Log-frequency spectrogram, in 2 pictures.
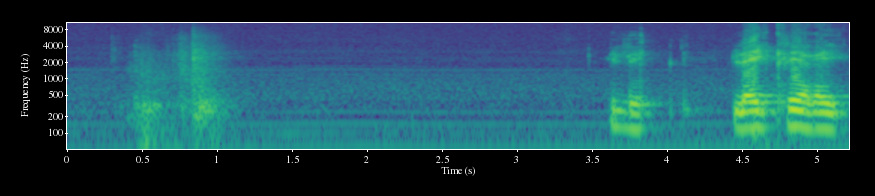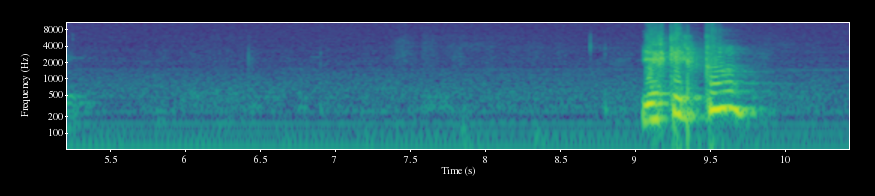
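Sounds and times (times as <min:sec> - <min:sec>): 
front door of a house creaking open: 0:00.3 - 0:01.2
soft thud of front door: 0:00.4 - 0:01.2
speech: 0:03.6 - 0:05.2, 0:09.1 - 0:09.8.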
